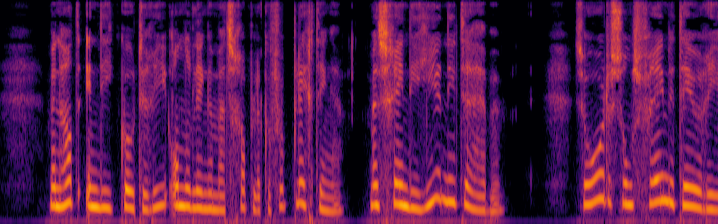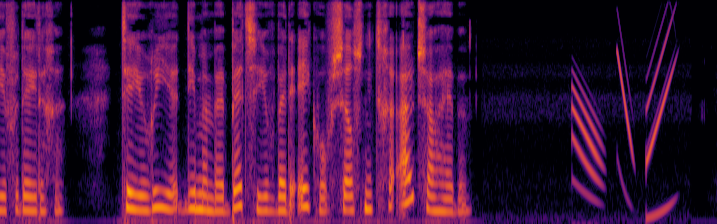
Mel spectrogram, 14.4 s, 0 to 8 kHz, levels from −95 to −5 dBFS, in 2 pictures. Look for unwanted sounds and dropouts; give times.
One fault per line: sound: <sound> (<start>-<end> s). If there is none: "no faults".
sound: chirp (12.9-14.0 s)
